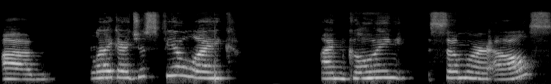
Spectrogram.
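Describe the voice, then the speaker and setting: A woman uses a raised, projected voice with a bright, sharp tone. Her pitch variation is ordinary. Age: 60s. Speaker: caller getting a psychic reading. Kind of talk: casual chat. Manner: halting.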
